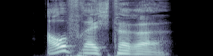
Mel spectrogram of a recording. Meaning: inflection of aufrecht: 1. strong/mixed nominative/accusative feminine singular comparative degree 2. strong nominative/accusative plural comparative degree
- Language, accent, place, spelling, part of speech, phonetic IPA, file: German, Germany, Berlin, aufrechtere, adjective, [ˈaʊ̯fˌʁɛçtəʁə], De-aufrechtere.ogg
